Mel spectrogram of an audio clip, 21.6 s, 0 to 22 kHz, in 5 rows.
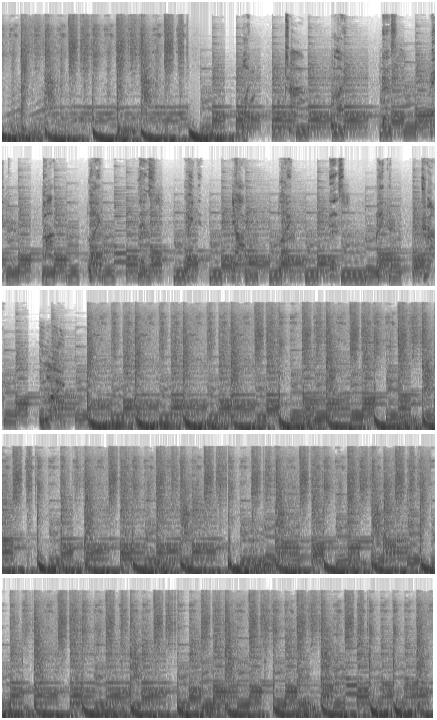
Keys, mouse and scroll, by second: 0.9 click, 4.9 click, 7.8 click, 9.2 click, 15.6 click, 19.1 click, 21.1 click.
